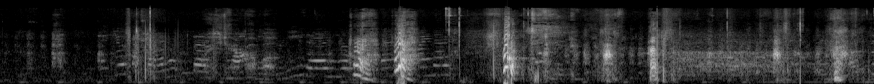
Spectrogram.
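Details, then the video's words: Samoyed puppy going wild to get attention, giving short sharp yips and barks, clustered around the middle and scattered later, while a person talks throughout. "Samoyed pup going nuts"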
